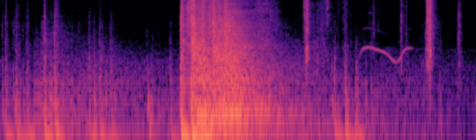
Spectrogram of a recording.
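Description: Bursts of gunfire crack repeatedly, with one loud, sustained roar of fire, then a brief wavering whistle of a passing bullet dips and rises in pitch between further sharp shots.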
